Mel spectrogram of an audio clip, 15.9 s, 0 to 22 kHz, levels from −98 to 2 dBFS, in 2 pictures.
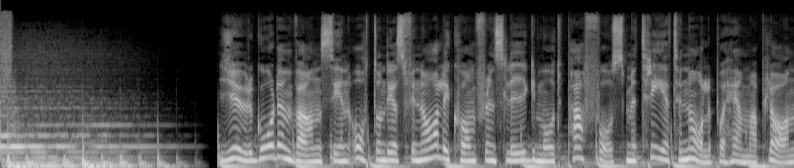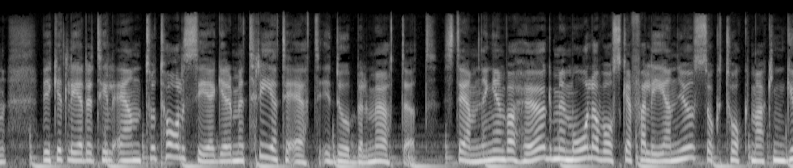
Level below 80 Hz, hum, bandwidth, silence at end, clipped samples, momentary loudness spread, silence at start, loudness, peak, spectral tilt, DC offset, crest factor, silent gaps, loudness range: -28 dBFS; none; 16 kHz; 0 s; under 0.1%; 7 LU; 0 s; -21 LUFS; -6 dBFS; -6 dB/octave; under 0.1%; 14 dB; 2.09-2.16 s; 2 LU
